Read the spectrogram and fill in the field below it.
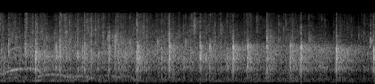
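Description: Sustained applause from an audience, a dense wash of many hands clapping with sharper individual claps popping out, steady and fairly loud throughout, with a faint voice or cheer at the start.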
